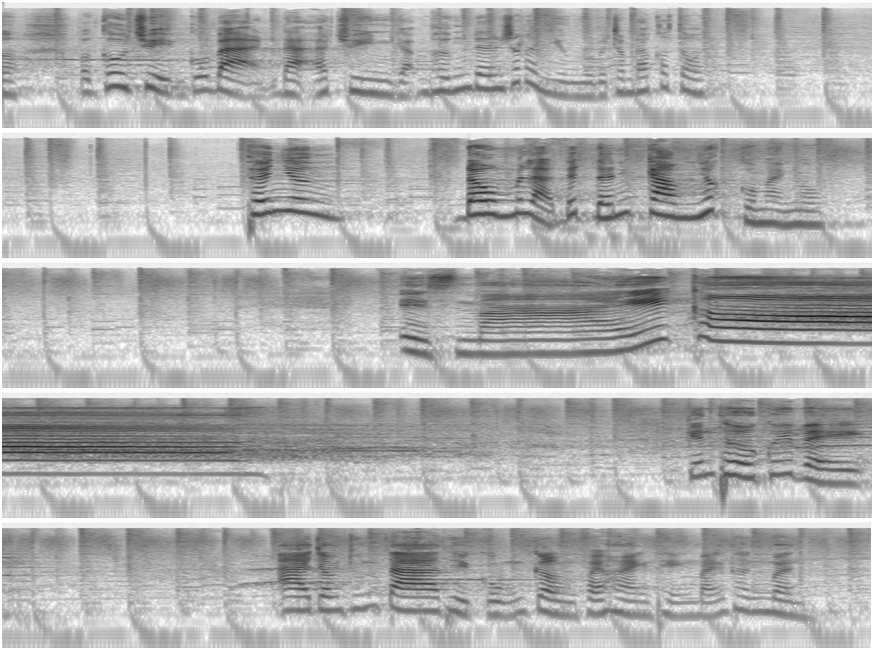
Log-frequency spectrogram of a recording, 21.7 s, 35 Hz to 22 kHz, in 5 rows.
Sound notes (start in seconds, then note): 12.2 bravo from audiences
